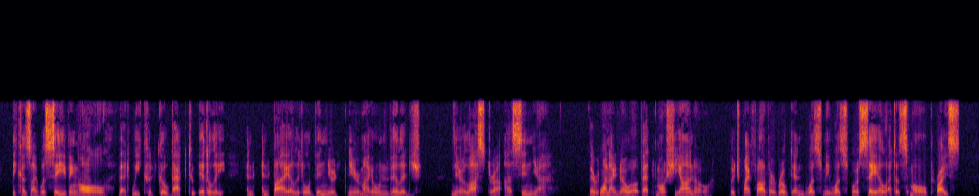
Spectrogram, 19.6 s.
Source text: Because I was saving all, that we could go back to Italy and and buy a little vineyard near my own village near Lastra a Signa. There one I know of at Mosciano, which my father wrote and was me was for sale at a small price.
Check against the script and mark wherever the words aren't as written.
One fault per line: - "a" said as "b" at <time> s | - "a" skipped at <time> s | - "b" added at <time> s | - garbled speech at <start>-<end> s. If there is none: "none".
none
